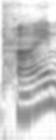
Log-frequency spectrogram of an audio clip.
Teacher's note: And so if we compare the P in prime and the P in speech, we see that the P sound in prime is aspirated at the beginning of a word, and more so that it kind of devoices or aspirates the following R, so there's no vibration until you hit the vowel prime.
